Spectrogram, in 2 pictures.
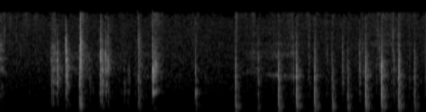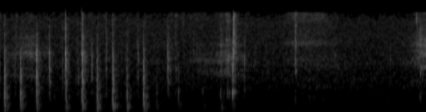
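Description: A rapid, uneven run of light taps, several a second, stopping after about seven seconds: a rubber stamp mounted on a clear acrylic block being dabbed repeatedly onto an ink pad to ink it.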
